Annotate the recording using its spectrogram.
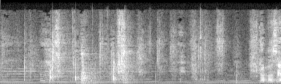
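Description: Film score music with held, sustained tones, over which a few sharp knocks fall between about one and two seconds in.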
